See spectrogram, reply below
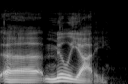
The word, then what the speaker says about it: Milioti: And there's another syllable in there. I think it's Milioti, I think is what it is.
